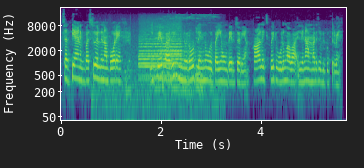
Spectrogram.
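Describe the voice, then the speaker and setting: A woman's voice: very high-pitched, level tone, loud music behind the voice. A woman voicing a bossy teenage girl, the sister, who nags and fires off questions. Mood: nagging. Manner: nagging, rapid questioning.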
